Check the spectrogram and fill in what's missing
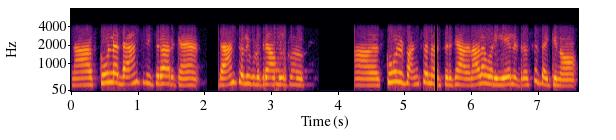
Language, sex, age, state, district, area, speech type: Tamil, female, 30-45, Tamil Nadu, Tiruchirappalli, rural, conversation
